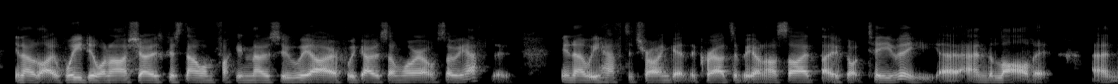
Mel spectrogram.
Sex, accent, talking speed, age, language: male, British, 270 wpm, 30-49, English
